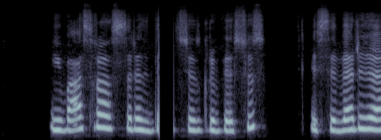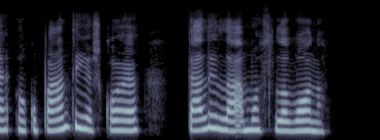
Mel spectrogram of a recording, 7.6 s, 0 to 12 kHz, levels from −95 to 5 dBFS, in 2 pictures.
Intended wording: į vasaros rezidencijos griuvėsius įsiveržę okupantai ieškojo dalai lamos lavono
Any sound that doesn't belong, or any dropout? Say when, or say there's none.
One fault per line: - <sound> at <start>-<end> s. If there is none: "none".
- dropout at 1.6-1.7 s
